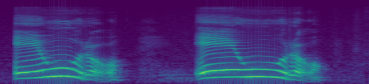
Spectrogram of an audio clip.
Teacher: E und U werden getrennt voneinander ausgesprochen. Es gibt kein Verschmelzen im Spanischen zu Oi. Wir sagen Euro, die Spanier sagen Euro.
